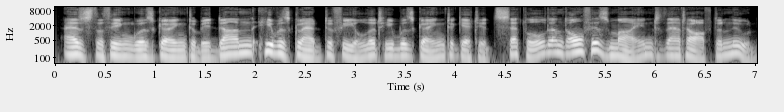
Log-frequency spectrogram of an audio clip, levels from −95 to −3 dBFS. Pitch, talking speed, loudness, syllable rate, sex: 120 Hz, 230 wpm, -20 LUFS, 4.4 syllables/s, male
